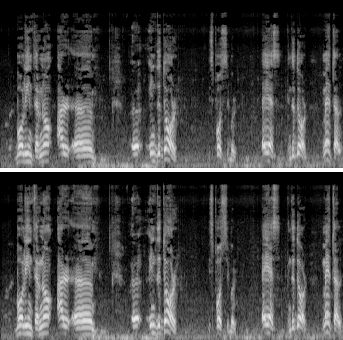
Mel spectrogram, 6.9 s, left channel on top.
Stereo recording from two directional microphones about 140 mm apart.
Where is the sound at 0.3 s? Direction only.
35° right (ahead or behind).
